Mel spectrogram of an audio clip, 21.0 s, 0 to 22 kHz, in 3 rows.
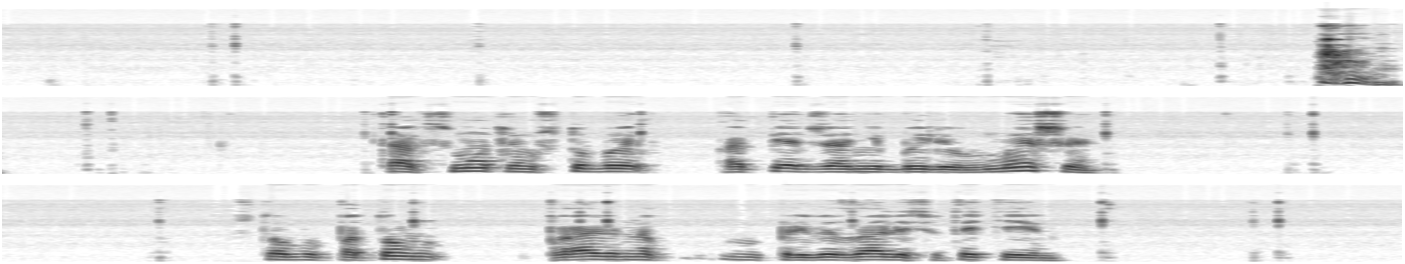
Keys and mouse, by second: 2.3-4.0 drag, 5.0-6.3 middle drag, 6.7 shift+middle click, 8.7 click, 10.3-12.5 drag, 13.4 click, 14.7-16.0 drag, 16.7 click, 18.2-19.4 drag, 20.2 click.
